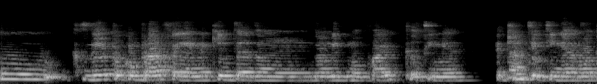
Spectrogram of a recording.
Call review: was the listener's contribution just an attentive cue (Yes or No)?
Yes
